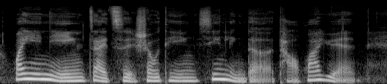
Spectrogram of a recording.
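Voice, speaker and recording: Her tone dark and mellow, a woman speaks at a fairly slow pace with lively intonation. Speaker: radio host. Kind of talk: radio interview.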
